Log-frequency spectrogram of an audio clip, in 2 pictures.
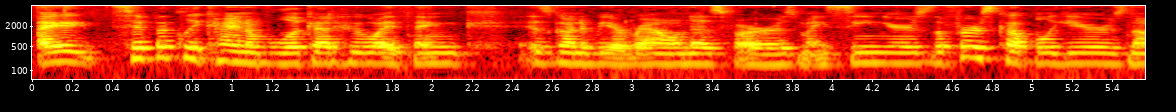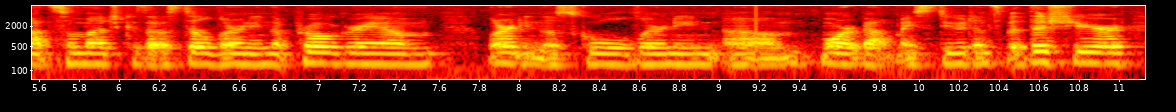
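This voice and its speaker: A woman who directs the school musical, explaining her planning in a measured way with some ums, recorded away from the mic. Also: sits low, flat delivery, gravelly, warm tone, recorded from a distance. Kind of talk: thoughtful interview answer.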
